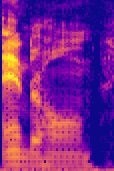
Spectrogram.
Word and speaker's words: Anderholm: That's how you pronounce it, Anderholm.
